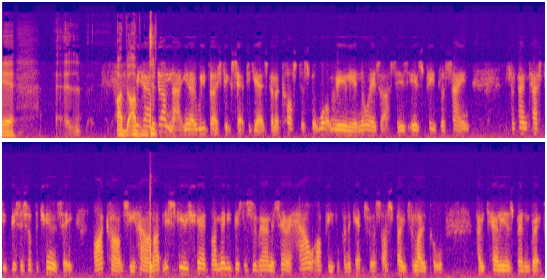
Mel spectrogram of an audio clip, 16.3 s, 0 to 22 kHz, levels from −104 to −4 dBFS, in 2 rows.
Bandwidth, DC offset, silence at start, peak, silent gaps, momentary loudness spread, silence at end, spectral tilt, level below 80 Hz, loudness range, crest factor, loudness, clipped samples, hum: 17 kHz; under 0.1%; 0 s; -6 dBFS; none; 13 LU; 0.05 s; -4 dB/octave; -52 dBFS; 4 LU; 20 dB; -25 LUFS; under 0.1%; none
